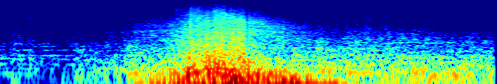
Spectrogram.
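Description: A loud energy burst whooshes up and fades.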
